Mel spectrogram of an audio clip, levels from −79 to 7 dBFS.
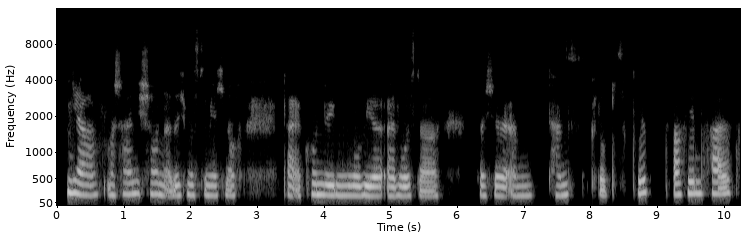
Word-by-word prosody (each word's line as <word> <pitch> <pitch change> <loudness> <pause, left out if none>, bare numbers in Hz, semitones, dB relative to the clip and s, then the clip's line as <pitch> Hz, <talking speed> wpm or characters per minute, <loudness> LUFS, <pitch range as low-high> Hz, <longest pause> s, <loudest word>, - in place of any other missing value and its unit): Ja, 200 -4 +3
wahrscheinlich 210 +3 -2
schon. 210 -3 -1
Also, - - 0
ich 190 +2 -2
müsste 190 -1 -3
mich 185 0 -1
noch 95 -1 -3 0.6
da - - -2
erkundigen, 190 -2 +2
wo 185 0 +3
wir, 175 -1 +5
äh 175 +1 +2
wo 175 -1 +4
es 180 0 -3
da 90 0 -2 0.6
solche, 185 0 -3 0.2
ähm, 180 +1 -4 0.2
Tanzclubs 200 - -5 0.2
gibt 240 +2 +2 0.3
auf 205 +2 +2
jeden 220 0 +4
Fall. 110 - +2
185 Hz, 135 wpm, -23 LUFS, 180-205 Hz, 0.6 s, wir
